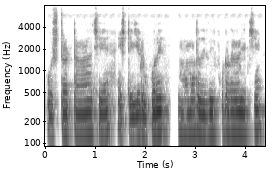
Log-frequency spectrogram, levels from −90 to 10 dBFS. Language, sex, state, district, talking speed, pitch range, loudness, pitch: Bengali, male, West Bengal, Purulia, 175 wpm, 130-135 Hz, -23 LUFS, 130 Hz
